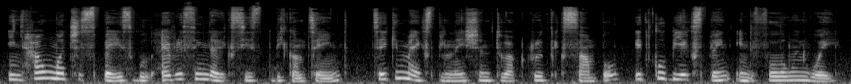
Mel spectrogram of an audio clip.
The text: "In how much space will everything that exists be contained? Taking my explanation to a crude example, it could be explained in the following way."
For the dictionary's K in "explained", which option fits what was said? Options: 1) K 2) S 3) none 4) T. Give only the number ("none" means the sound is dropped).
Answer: 1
